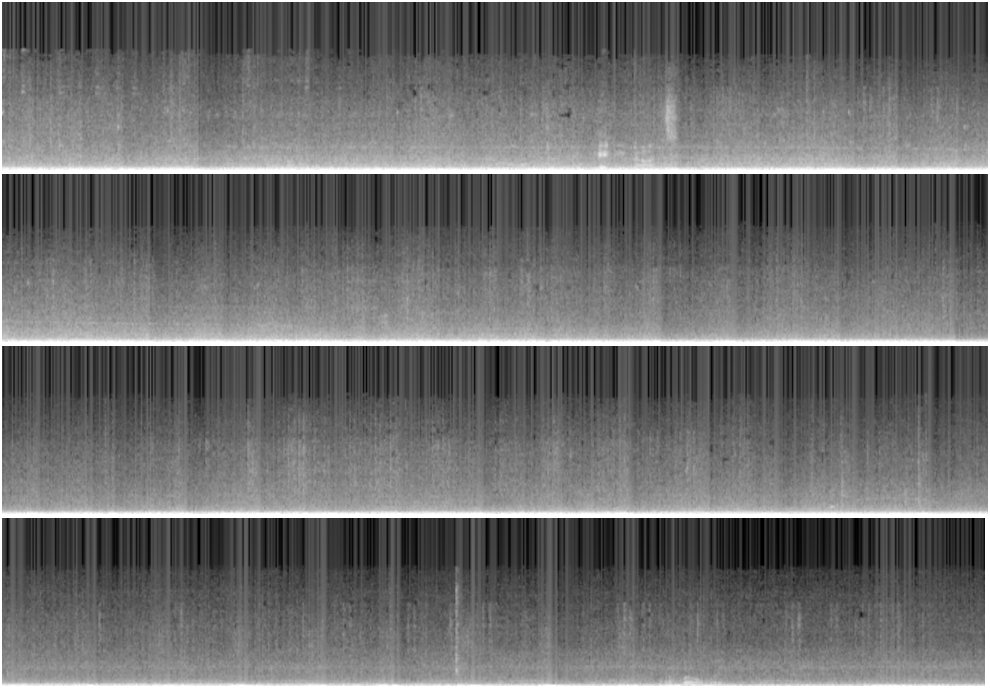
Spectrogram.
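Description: Wheels rumble over a runway.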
